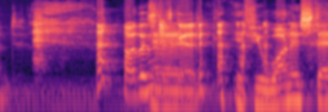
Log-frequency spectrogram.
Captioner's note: laughing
